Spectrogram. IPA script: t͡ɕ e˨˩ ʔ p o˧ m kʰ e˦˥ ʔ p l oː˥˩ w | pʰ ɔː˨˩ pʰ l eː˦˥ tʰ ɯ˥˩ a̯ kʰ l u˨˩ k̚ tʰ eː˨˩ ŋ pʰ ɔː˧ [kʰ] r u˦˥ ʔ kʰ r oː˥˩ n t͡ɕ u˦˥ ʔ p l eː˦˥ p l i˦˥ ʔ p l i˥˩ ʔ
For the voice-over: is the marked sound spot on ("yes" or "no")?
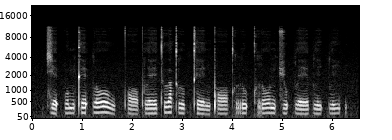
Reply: yes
